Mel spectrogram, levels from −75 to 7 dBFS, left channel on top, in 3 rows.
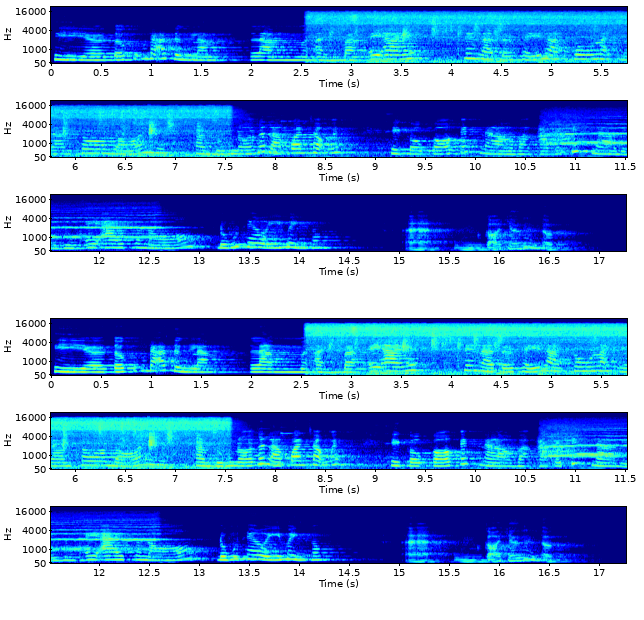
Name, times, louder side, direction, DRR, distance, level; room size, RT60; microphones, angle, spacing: voice 1, 0.0-1.7 2.0-6.9 7.2-8.7 9.1-14.2 16.2-16.4, right 2 dB, 70° right, 3 dB, 1.5 m, -32 dB
sound 1, 2.5-7.6, right 4 dB, 20° right, 0.6 m, -27 dB
sound 2, 4.7-12.6, right 1 dB, 90° right, 1.7 m, -39 dB
voice 2, 15.0-16.5, right 1 dB, 45° right, 2 dB, 1.8 m, -40 dB
27.0 x 17.5 x 2.7 m, 0.96 s
head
